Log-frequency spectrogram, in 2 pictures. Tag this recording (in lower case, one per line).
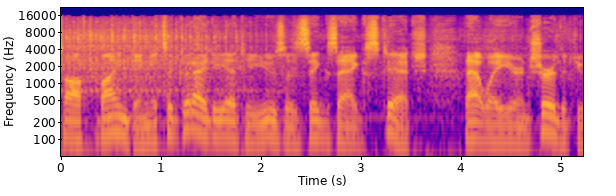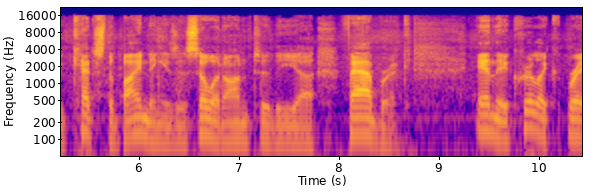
sewing machine
speech
inside a small room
